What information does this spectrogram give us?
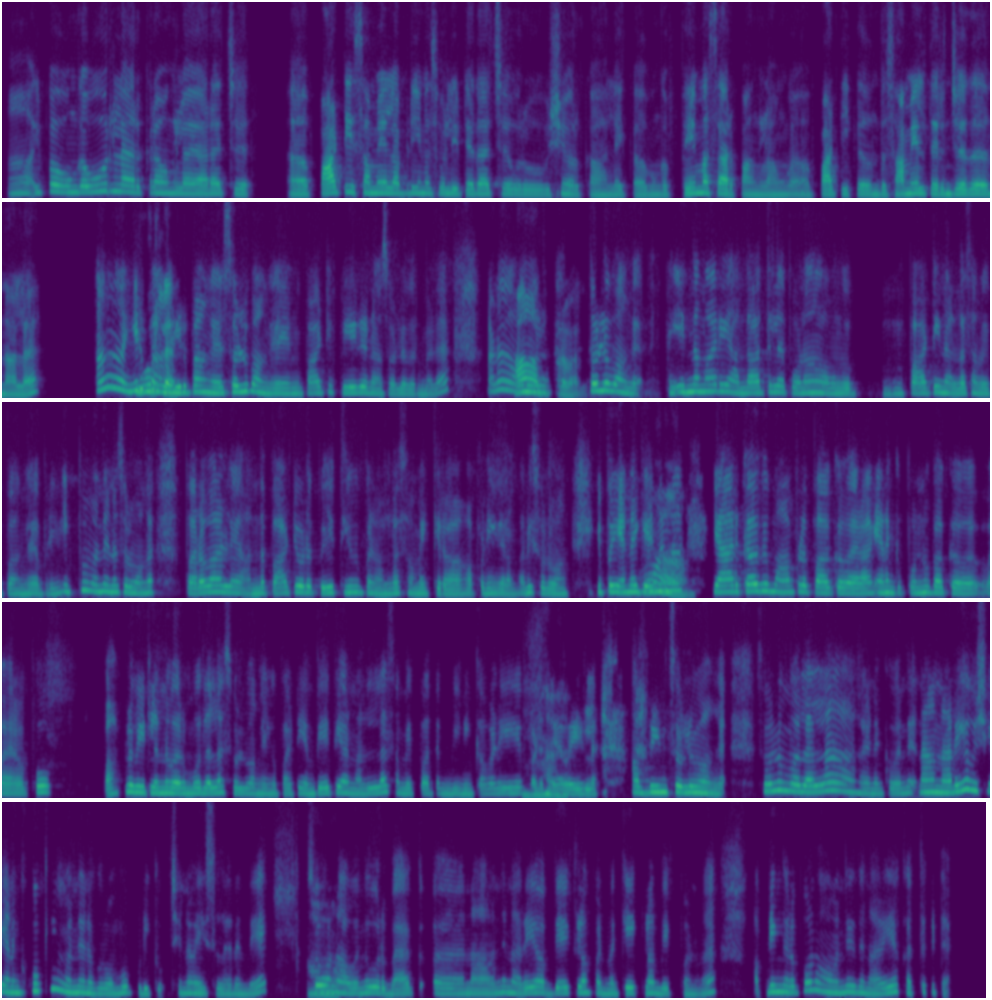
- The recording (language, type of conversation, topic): Tamil, podcast, உங்கள் வீட்டில் தலைமுறையாகப் பின்பற்றப்படும் ஒரு பாரம்பரிய சமையல் செய்முறை என்ன?
- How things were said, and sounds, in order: anticipating: "ஆ இப்ப உங்க ஊர்ல இருக்கிறவங்கள்ல … சமையல் தெரிஞ்சதுனால, ஊர்ல?"; trusting: "ஆ இருப்பாங்க இருப்பாங்க சொல்லுவாங்க"; other background noise; laugh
